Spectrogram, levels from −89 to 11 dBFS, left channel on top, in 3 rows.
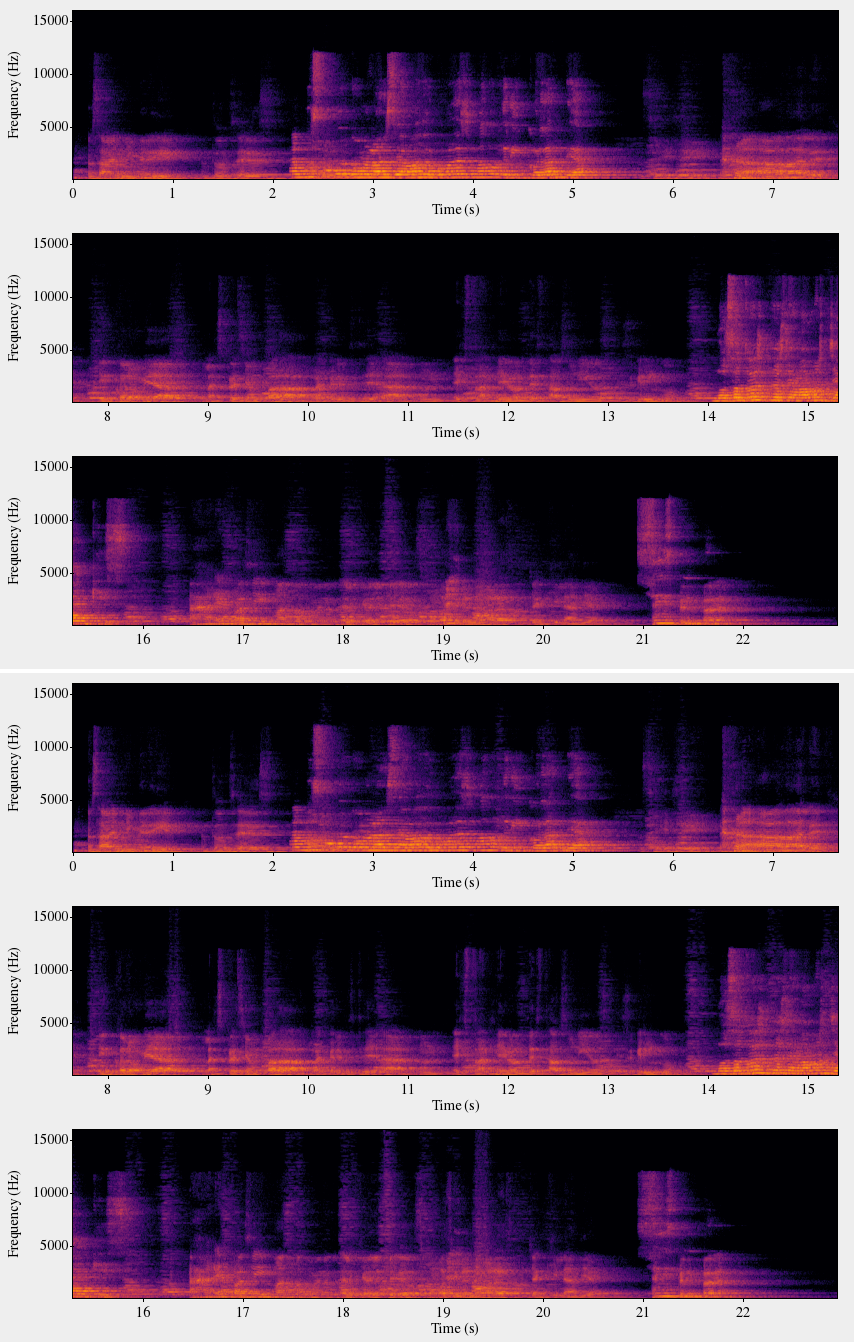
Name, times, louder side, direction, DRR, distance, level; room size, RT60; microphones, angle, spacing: voice 1, 0.1-2.0 2.3-2.9 5.6-13.7 16.5-20.6 21.1-21.8, right 1 dB, 20° right, 0 dB, 0.4 m, -27 dB
voice 2, 2.2-5.2 7.0-7.2 14.0-15.8 19.0-19.1 21.1-21.5, left 2 dB, 85° left, -1 dB, 0.8 m, -18 dB
sound 1, 2.4-3.2 4.2-5.2 5.7-6.7 7.8-8.0 8.6-8.8 9.5-9.8 10.0-10.3 10.6-10.9 11.5-11.8 12.1-12.3 12.9-13.1 13.8-14.0 14.5-14.8 15.1-15.4 15.8-16.4 16.8-17.0 17.4-17.7 17.9-20.1, left 1 dB, 65° right, 0.6 m, -33 dB
6.7 x 2.4 x 2.5 m, 1.5 s
head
